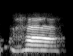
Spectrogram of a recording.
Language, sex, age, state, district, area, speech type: Bengali, female, 30-45, West Bengal, Hooghly, urban, conversation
